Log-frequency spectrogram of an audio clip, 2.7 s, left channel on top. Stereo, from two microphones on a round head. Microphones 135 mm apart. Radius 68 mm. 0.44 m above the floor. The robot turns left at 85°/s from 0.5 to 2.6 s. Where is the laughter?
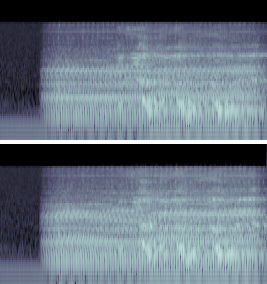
40° left, 5 m; by 2.6 s 80° right, 5 m.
